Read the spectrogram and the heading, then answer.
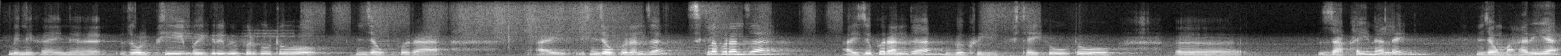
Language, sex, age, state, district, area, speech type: Bodo, female, 30-45, Assam, Chirang, rural, spontaneous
